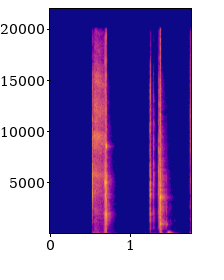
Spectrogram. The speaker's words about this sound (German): Dann würde ich sagen, wir öffnen erstmal ein Bier und dann können wir die Maschine anschmeißen.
